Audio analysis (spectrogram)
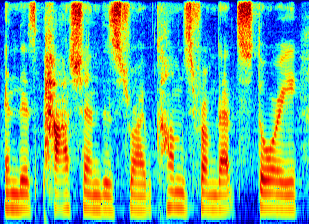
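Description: A woman in her thirties from El Salvador, a nonprofit founder talking passionately as a guest in a TV news studio on a lapel mic. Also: low voice. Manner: passionate, fast-flowing, animated hand gestures. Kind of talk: TV studio interview.

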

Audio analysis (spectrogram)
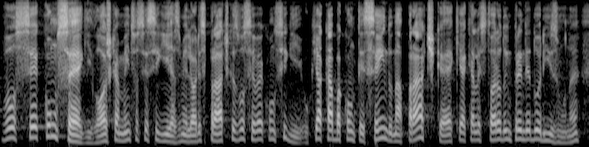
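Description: A man's voice: a little high, expressive. A man in his forties giving explanatory interview answers as an IT security speaker, often tagging "né?", into a handheld mic in a large indoor hall. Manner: explanatory, rapid, repeats "né?".

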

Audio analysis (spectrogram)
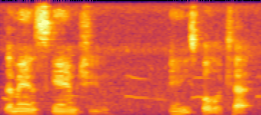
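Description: A woman's voice: deep voice, fairly even intonation, moderate pace, husky, poor audio. A young woman gives casual reaction commentary as a gaming streamer, recorded at home with heavy noise.

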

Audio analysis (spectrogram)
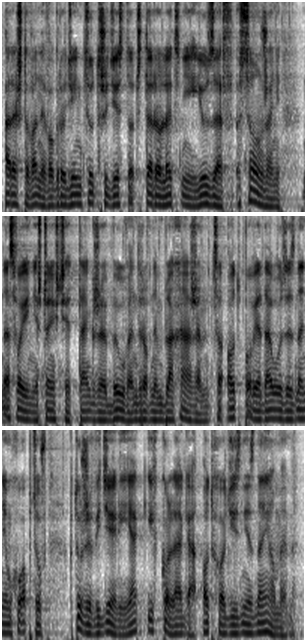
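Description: A man plays a sombre reader of 1930s newspaper crime reports for a true-crime podcast. The voice is low and trails a long reverb. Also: steady tone, normal speed, darkish tone. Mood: sombre, factual. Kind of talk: dramatised archival reading in true-crime podcast.

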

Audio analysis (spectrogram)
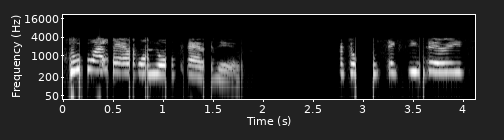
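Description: A woman's voice: high voice, big pitch swings, normal speed, no room sound. A woman working as a police dispatcher, relaying information over police radio. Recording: tinny, narrowband police radio scanner feed.

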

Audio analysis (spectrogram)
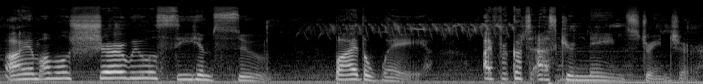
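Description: A woman's voice: a little high, animated, a little slow, faint music behind. Woman voicing an old wizard guide, solemn and commanding. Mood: earnest, friendly. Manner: solemn, formal, storybook phrasing.

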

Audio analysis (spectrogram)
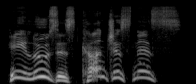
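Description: A man's voice: very high-pitched, big pitch swings, takes it slowly, no room sound, voice pushed up, heavily acted. A man voicing a sceptical, mocking male physician who declaims in an audiobook. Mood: incredulous. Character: sceptical, scornful male physician with materialist views. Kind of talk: audiobook character voice.

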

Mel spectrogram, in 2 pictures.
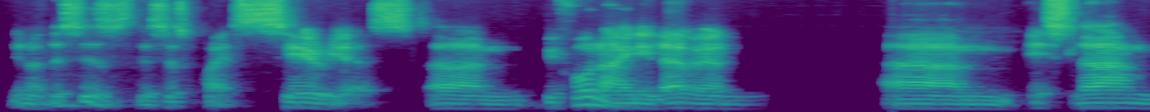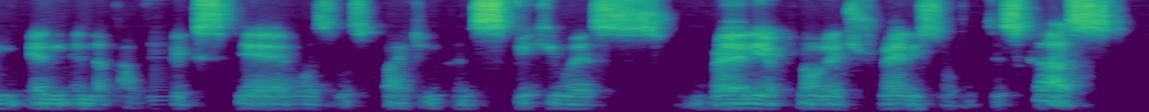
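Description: A man's voice: deep voice, steady tone, normal speed, gravelly, fairly bright tone, poor audio. A man in his thirties from Iraq, a scholar speaking in a video-call interview from a study with bookshelves, hesitant with many fillers and restarts. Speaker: guest scholar. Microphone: webcam on video call.

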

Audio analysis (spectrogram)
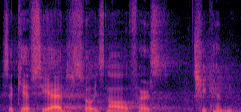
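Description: A man in his thirties, a non-native English speaker from South America, explaining calmly at a conference as a creative director. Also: on the low side, moderate pace, background noise. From Brazil or Argentina. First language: Spanish or Portuguese. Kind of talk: conference talk. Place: stage in a large hall. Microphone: stand mic. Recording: reverberant hall.

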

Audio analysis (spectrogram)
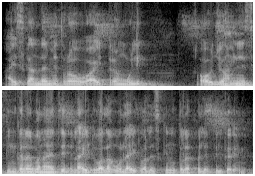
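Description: A man with a soft-edged, mellow voice at a middling pitch talks through an art tutorial step by step. His delivery is informal and halting, with English terms mixed into his explanations. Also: gravelly. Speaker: rangoli art instructor.

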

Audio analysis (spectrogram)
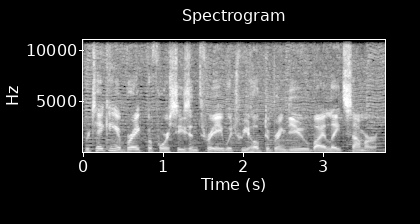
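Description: A man's voice: medium pitch, lively intonation, fairly quick. Male announcer over music. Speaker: announcer reading the credits. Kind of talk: scripted outro announcement.

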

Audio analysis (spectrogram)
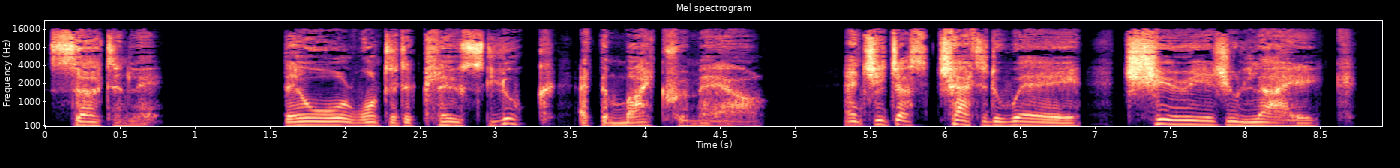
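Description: A man's voice: mid-range voice, slow pace, husky, dry recording, studio quality. A man voicing a worldly, theatrical madam in an audiobook, grand, languid and persuasive. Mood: reassuring.

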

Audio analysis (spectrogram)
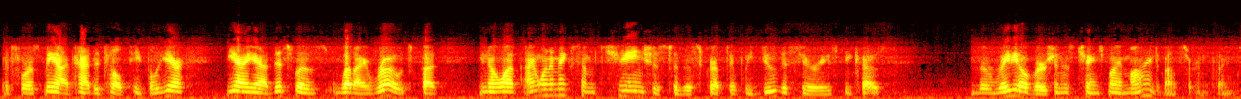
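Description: A man's voice: medium pitch, normal speed, slight background noise. A man talking as an interview guest in a conversational, emphatic way, acting out his own thoughts. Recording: muffled, tinny phone line.

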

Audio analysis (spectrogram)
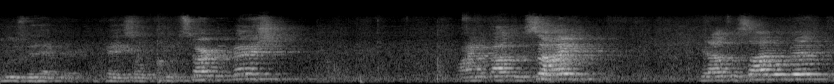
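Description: A man's voice: high-pitched, moderate pace, pauses often, noisy background. Man coaching wrestling in an echoey gym. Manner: instructive, repeats "okay?" to check in; talks while grappling on the mat. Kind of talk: demonstrating technique to students. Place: indoor wrestling room with mats. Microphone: far camera. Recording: echoey room, distant from mic.

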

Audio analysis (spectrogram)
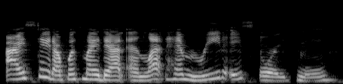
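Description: A woman in her twenties reading a picture book aloud like a teacher, expressively, pausing to put simple questions and explanations to young children. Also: on the high side, animated, muffled recording. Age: 20s. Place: small classroom, indoors.

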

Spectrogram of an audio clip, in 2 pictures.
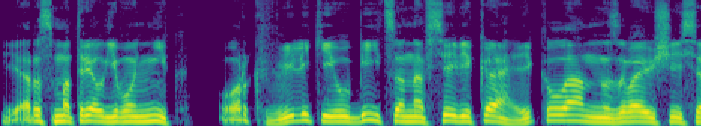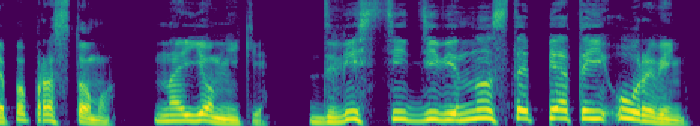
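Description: A man reading a fantasy novel in the first person as an audiobook narrator, with an expressive, dramatic storytelling delivery. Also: on the high side, measured pace, dry recording, clean studio sound.

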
